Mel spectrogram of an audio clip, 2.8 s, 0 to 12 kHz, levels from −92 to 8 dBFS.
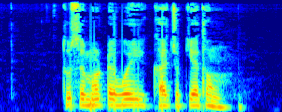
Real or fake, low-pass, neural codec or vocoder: real; 10.8 kHz; none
